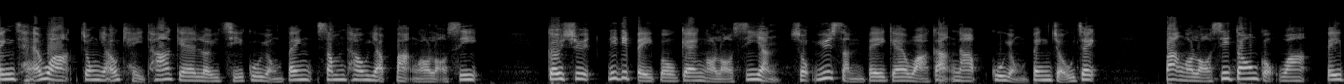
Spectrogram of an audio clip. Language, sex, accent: Chinese, female, native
